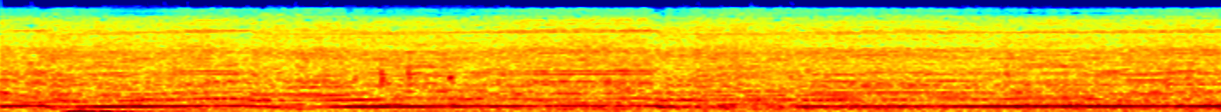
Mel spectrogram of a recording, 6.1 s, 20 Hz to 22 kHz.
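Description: Formula 1 race car engine in the F1 2019 game at the Russian Grand Prix, a steady high-pitched whine held at speed with a brief pitch dip partway through, loud and continuous with no talking.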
